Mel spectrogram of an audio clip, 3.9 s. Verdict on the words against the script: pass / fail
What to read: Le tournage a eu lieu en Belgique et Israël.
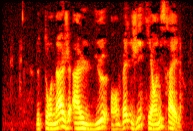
fail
